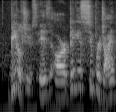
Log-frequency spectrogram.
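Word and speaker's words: Betelgeuse: giant fun fact is Beetle chw not as in like the movie but there's a star it's spelled b e t e l g e u s e Beetlejuice is our biggest super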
